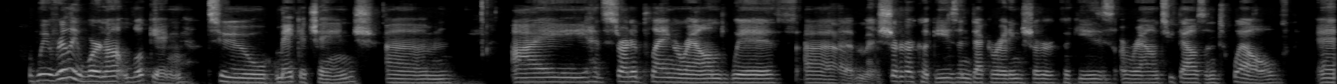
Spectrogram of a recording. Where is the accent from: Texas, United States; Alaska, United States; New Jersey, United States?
New Jersey, United States; moved away as an adult; now in Montgomery, United States; So I was born and raised in South Jersey, as we called it. So not the typical, North Jersey congested, New York style living. The southern end is pretty rural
